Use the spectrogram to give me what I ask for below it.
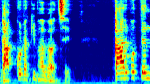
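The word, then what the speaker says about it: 学校: এরপরে ছুটা, ছুটা হচ্ছে কি, ছোট ছু যখন হয় পরে একটা ডাবল উচ্চারণ হচ্ছে। হ্যাঁ, গাক্কো, আর শেষে যে উ আছে, এই উর কারণ আরো লং ভাওয়েল, এটা টানা উচ্চারণ হচ্ছে।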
